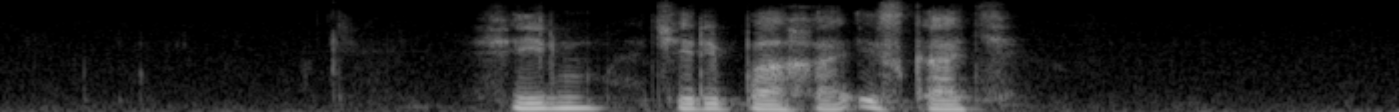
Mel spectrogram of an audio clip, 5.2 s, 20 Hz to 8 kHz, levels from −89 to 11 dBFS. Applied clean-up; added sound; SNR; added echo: none; none; none; none.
